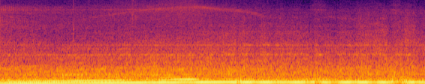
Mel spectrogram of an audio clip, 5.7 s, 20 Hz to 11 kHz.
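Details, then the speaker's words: 300ZX project car driving, rear diff on poly mounts: steady low drivetrain drone with no clunk on or off throttle; earlier diff noise gone, though a separate moan is blamed on the steering rack. "I'm surprised the diff noise went away. Maybe I need to be going a little faster."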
